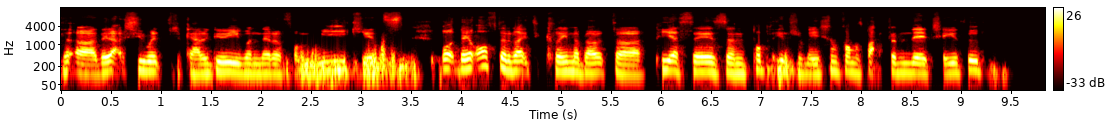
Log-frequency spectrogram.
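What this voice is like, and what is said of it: Put-on Scottish accent. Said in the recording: “that was a terrible... No, that was quite good... it's better Scottish accent that freaking than Mel Gibson did in Braveheart”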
